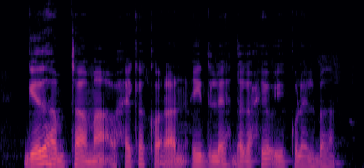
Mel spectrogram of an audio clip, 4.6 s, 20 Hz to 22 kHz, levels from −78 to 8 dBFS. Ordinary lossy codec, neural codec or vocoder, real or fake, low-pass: none; none; real; none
